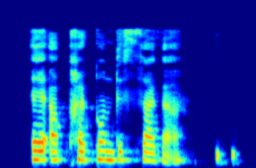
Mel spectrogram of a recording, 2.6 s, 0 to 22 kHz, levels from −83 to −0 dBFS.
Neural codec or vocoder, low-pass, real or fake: codec, 24 kHz, 3.1 kbps, DualCodec; 10.8 kHz; fake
